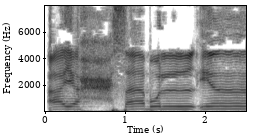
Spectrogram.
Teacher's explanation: ngalir dulu karena dia memiliki sifat hams, huruf ha. Ayahsabul insan, di situ ada nun sukun, ya.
